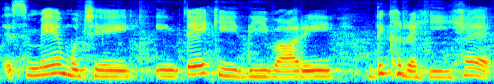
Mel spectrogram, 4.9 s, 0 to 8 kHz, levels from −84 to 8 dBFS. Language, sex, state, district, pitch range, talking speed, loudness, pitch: Hindi, female, Madhya Pradesh, Katni, 175-235 Hz, 95 wpm, -14 LUFS, 185 Hz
